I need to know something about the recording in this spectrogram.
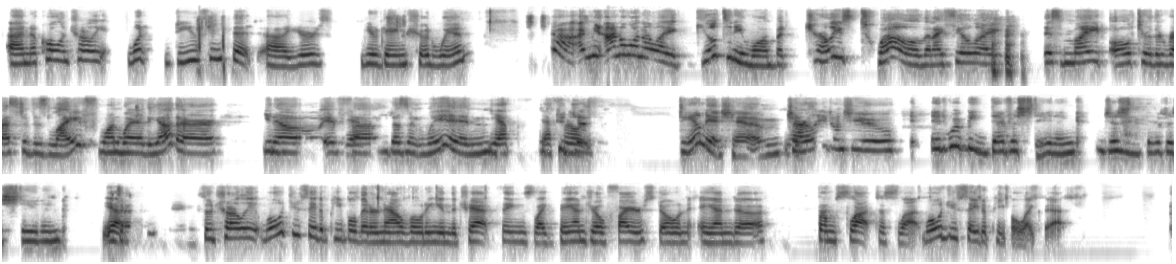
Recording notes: Play listener-created games with callers via Zoom!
